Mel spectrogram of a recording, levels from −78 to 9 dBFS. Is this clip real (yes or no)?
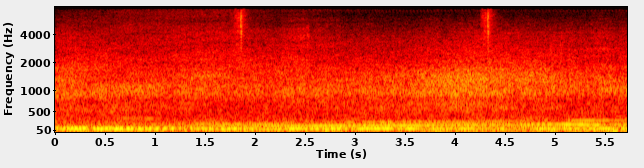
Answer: yes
